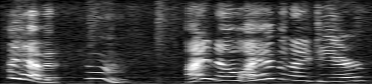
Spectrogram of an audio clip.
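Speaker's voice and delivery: high eager bear voice; Paddington. Retold or imitated. Paddington tells the foreman his idea, high and eager. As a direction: pipe it up as a little bear with an idea. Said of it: "And Paddington".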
